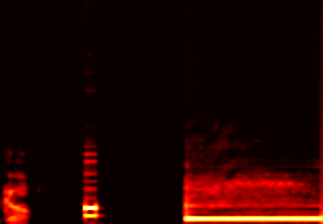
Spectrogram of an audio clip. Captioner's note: phone ringing; phone beeps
